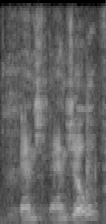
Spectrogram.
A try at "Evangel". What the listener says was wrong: Starts with an E. Evangel.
